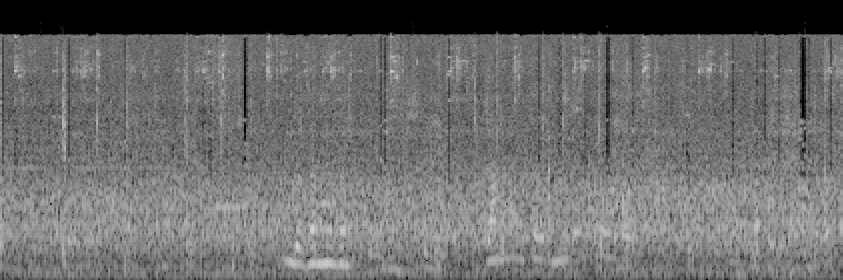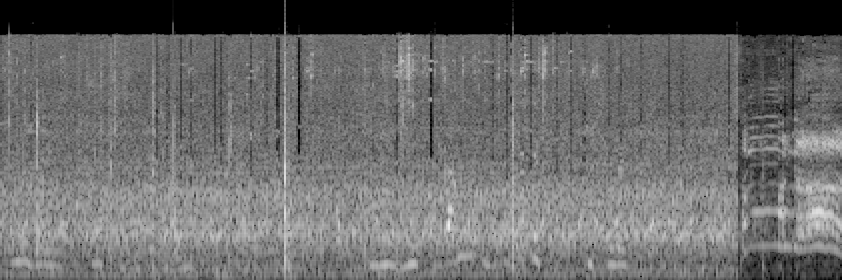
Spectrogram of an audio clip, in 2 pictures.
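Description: A crowd of people murmurs in the background outdoors.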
